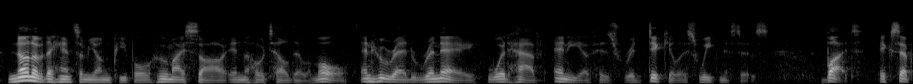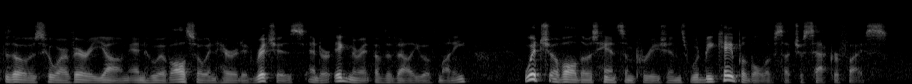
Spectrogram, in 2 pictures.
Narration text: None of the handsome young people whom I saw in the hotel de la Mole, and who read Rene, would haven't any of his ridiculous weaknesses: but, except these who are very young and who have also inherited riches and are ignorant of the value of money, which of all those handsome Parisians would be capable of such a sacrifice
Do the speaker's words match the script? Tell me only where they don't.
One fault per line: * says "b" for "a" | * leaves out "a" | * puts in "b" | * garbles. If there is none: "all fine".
* says "have" for "haven't"
* says "those" for "these"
